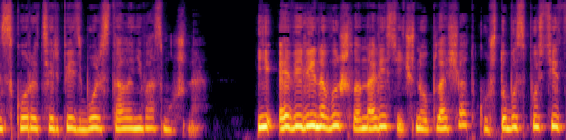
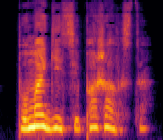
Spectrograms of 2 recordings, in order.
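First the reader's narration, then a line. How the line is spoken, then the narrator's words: Moaning plea. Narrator (Russian): простонала Эвелина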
